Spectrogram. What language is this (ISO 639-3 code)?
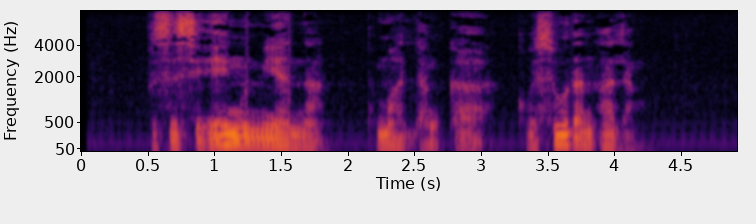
trv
